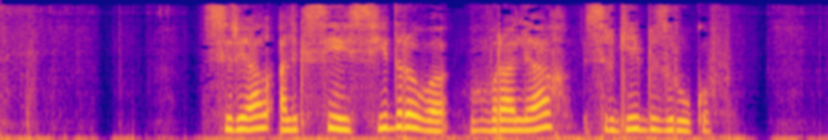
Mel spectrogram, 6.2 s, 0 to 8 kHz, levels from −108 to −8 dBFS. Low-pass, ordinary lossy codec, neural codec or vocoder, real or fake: 7.2 kHz; MP3, 32 kbps; codec, 16 kHz, 4.8 kbps, FACodec; fake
